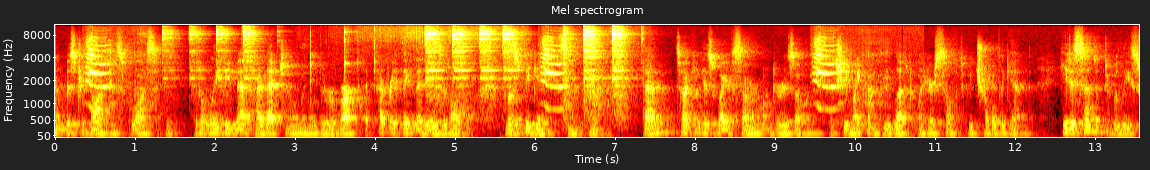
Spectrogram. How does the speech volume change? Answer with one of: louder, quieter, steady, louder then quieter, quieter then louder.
steady.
